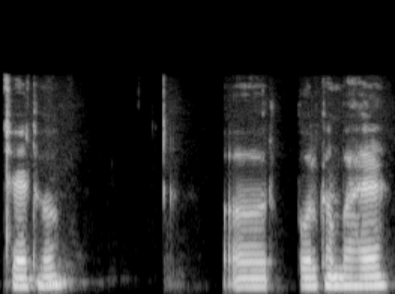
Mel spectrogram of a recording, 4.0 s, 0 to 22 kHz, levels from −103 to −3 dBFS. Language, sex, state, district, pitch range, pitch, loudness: Hindi, male, Chhattisgarh, Balrampur, 115-150 Hz, 120 Hz, -21 LUFS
